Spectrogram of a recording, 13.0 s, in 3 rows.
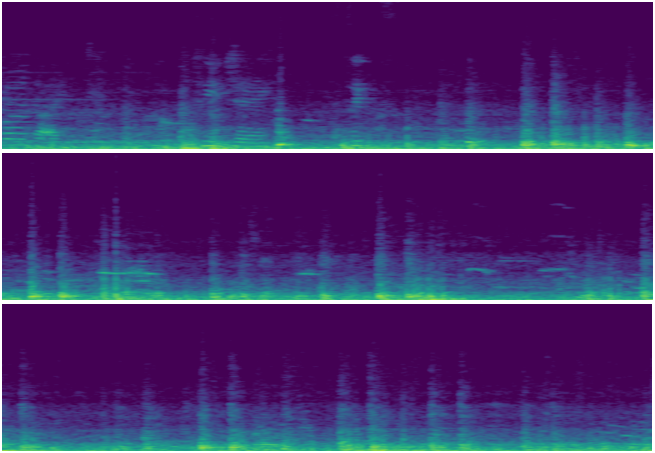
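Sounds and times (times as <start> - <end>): train rumble: 0.0 - 13.0
wheels clacking over rail joints: 0.0 - 13.0.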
